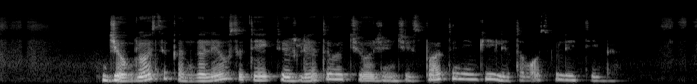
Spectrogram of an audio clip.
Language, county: Lithuanian, Alytus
